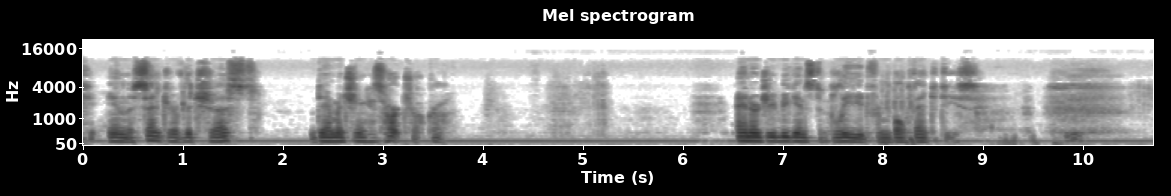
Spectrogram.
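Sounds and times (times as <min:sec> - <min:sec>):
speech: 0:00.0 - 0:03.7, 0:06.5 - 0:09.0, 0:09.7 - 0:10.2
steady low hum: 0:00.0 - 0:10.7
raspy gasping breath: 0:09.0 - 0:10.6.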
